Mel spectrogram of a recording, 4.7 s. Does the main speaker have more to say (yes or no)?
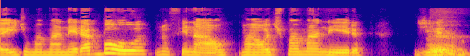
yes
